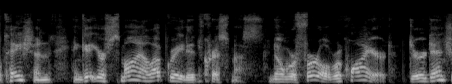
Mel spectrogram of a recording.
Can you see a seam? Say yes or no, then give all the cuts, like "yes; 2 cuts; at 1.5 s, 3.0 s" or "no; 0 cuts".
yes; 1 cut; at 2.0 s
